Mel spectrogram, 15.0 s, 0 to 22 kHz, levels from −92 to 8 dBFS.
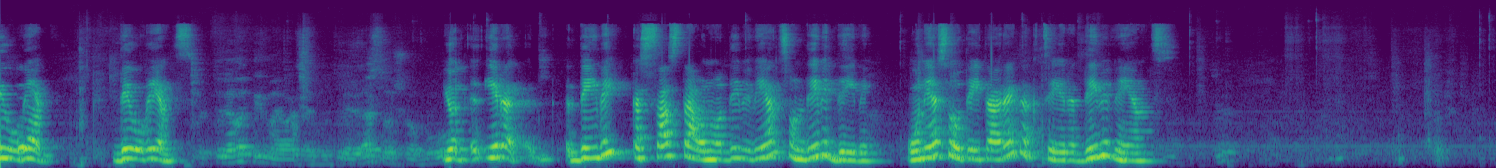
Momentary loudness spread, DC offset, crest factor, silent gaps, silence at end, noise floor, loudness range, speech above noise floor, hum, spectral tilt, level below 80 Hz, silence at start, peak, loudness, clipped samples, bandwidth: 22 LU; under 0.1%; 16 dB; none; 3.35 s; -54 dBFS; 8 LU; 39 dB; none; -6 dB/octave; -70 dBFS; 0 s; 0 dBFS; -14 LUFS; under 0.1%; 12.5 kHz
